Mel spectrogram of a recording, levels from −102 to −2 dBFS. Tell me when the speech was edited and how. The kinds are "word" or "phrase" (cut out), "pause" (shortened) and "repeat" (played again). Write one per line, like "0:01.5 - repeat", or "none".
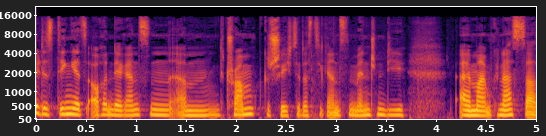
none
